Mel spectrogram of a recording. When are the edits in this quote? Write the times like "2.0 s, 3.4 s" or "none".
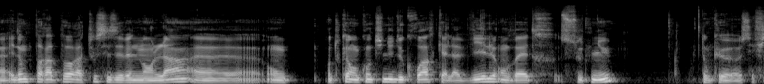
none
